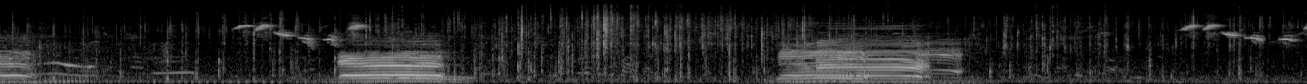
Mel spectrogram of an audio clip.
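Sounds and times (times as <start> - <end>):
cattle mooing: 0.0 - 0.8, 3.4 - 4.8, 7.8 - 9.8
bird chirping: 2.3 - 3.8, 11.8 - 13.0.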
